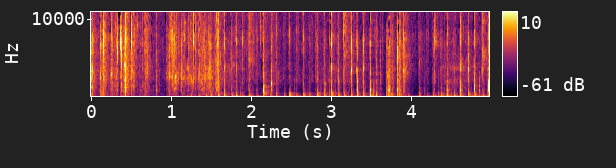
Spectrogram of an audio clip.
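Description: Fingertips and nails tap rapidly on the blue cap and label area of a clear plastic water bottle held in one hand. After a quieter first second, a dense run of dry, short taps with a dull low thump sets in, each dying away at once with no ring.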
